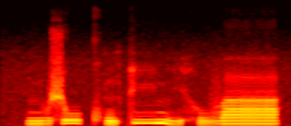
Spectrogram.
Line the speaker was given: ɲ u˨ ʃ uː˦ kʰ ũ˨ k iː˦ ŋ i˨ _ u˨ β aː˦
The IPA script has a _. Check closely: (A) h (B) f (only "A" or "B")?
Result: A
